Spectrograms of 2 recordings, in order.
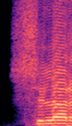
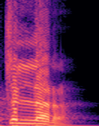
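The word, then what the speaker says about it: Schiller: दिया आप लोगों ने सिलर टेस्ट। इसको एक बार पढ़ना थोड़ा इंटरेस्ट लगेगा एस को साइलेंट करके। एस साइलेंट कर दे तो नालायक का नाम आता है चिल्लर।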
